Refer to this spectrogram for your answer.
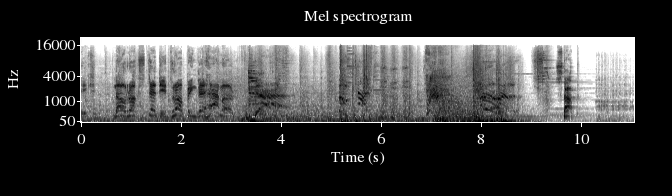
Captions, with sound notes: Now Rocksteady dropping the hammer. [grunting] Stop.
